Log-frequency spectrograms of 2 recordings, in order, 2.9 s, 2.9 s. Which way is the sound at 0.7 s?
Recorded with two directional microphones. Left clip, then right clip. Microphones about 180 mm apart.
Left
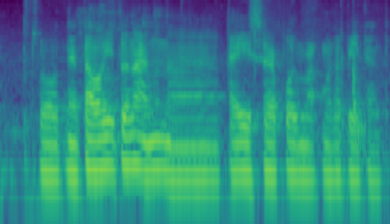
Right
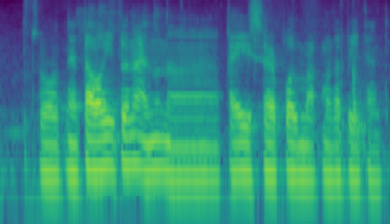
Centre (ahead or behind).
